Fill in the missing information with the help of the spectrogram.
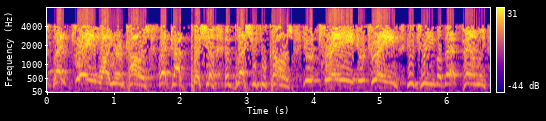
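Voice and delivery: shouted fervent preaching with high calls; rally them with every line; preaching at full force. Acted. Preacher urging young people to dream big, fervent high shouting.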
